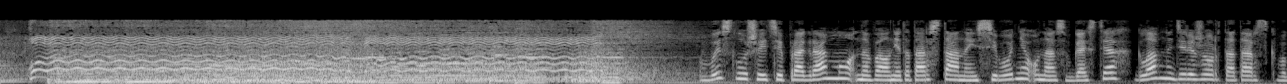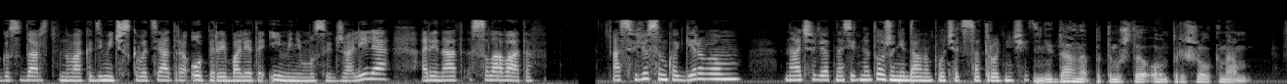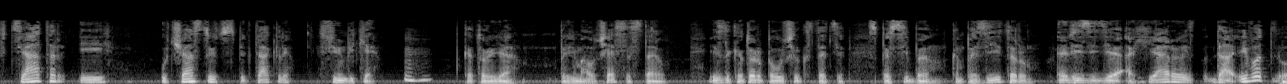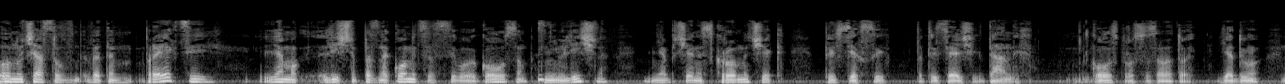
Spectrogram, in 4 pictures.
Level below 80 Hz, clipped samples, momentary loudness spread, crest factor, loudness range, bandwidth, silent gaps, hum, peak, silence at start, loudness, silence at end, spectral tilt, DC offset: -32 dBFS; under 0.1%; 12 LU; 16 dB; 9 LU; 8.6 kHz; 18.69-18.79 s; none; 0 dBFS; 0 s; -15 LUFS; 0 s; -5 dB/octave; under 0.1%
